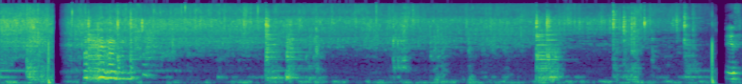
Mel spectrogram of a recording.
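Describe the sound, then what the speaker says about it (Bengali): Rinsed bay leaves and spices hit hot oil in a home kitchen, giving a loud crackling sizzle that swells and fades in bursts, with stirring and an abrupt brief break near the start. "তেজপাতা ফোড়নে দিয়ে দিলাম, তেজপাতাটা একটু ধুয়ে নিয়েছি"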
